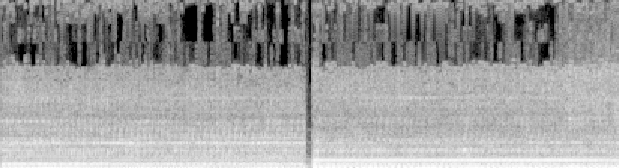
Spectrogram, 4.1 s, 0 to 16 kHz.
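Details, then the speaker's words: Sailboat watermaker with its repaired pump reinstalled, initial startup: a steady pump drone, then a brief dip as the high-pressure pump kicks in after about 20 seconds with a low rhythmic pulse. Both run evenly; normal. "Okay, it's on the initial startup and you can hear the pump running fine. Now you can hear the high pressure pump has kicked in after about 20 seconds."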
